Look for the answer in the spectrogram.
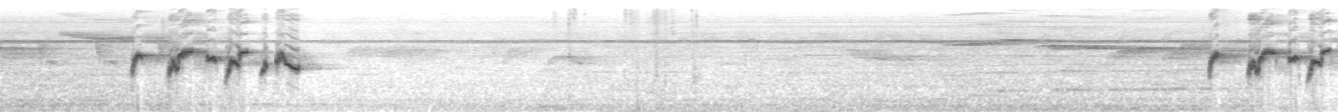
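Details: Red-whiskered bulbul, a cage bird, singing a 'double' (beul) style song of fik-jik-fok phrases, played to train young birds to copy: a quick burst of five or six bright whistled notes, heard twice, with a steady thin high tone behind.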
